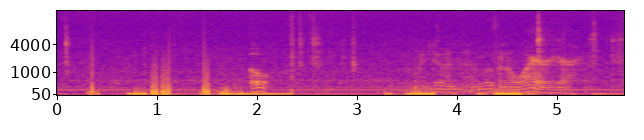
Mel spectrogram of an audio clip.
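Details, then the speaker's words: Sparton 1567 tube radio, wiggling a loose tube socket and wires; deep mains hum surging into loud throbbing bursts; poor socket connection suspected but cause not pinned down, plan to resolder all socket connections. "Wow I really can't nail down any particular determination why this hum some of these sockets the socket itself can have trouble"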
